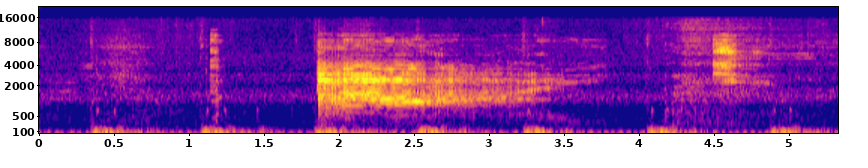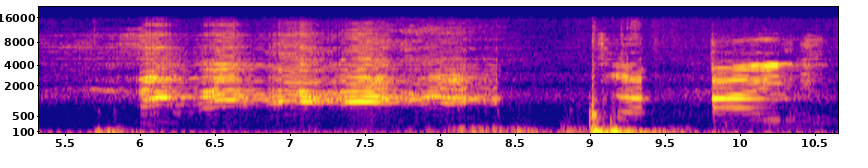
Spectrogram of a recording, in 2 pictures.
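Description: Tinny audio from a phone speaker: a voice-like sound in two stretches, about two seconds in and again from about six to eight seconds, over a run of low thuds. A sharp knock just after nine seconds is the loudest moment.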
